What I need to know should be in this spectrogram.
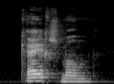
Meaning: a male warrior
- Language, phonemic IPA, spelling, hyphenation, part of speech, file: Dutch, /ˈkrɛi̯xs.mɑn/, krijgsman, krijgs‧man, noun, Nl-krijgsman.ogg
